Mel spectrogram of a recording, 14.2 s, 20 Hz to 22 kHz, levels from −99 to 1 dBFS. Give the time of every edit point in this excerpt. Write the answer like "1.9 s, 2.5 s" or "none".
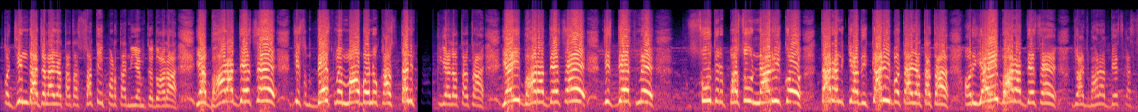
none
